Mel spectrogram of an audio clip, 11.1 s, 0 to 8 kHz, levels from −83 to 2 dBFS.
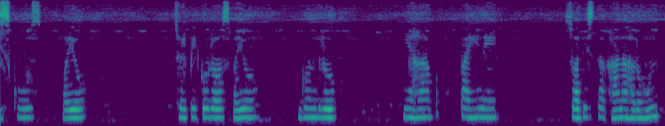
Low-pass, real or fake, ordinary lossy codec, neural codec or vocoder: none; real; none; none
